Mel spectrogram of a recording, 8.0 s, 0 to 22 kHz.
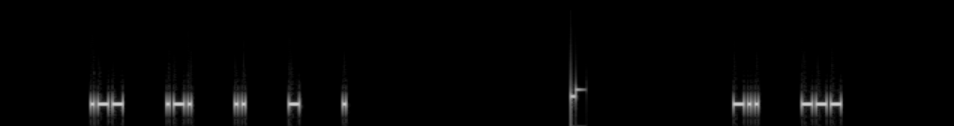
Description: Morse code, heard as a keyed tone, about 40 wpm, spaced as for 19 wpm, 690 Hz. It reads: WRITE DO
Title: 4x Character Spacing - Top 200 Words - 40wpm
